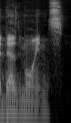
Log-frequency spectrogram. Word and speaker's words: Des Moines: Uh Des Moines.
